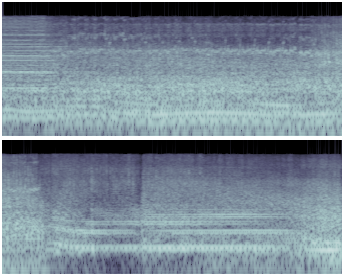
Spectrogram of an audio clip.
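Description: Car engine at speed on a film soundtrack: a rushing engine and road noise, then, about four seconds in, the steady hum of an approaching car that grows louder and rises slightly in pitch near the end. A music cue ends about half a second in.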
